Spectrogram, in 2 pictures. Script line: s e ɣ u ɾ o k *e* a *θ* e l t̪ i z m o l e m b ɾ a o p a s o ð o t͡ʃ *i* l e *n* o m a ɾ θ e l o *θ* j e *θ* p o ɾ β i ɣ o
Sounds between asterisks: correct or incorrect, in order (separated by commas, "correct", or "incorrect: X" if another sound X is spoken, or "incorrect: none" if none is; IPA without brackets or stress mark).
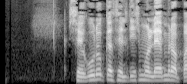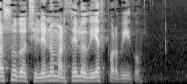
correct, correct, correct, correct, incorrect: ð, correct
